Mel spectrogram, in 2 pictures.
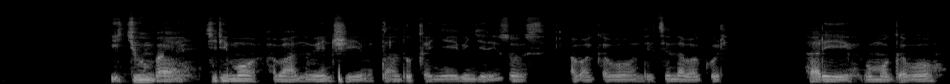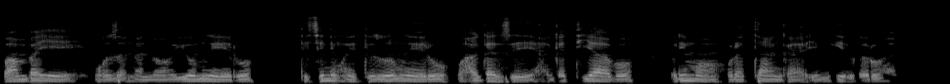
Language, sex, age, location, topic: Kinyarwanda, male, 18-24, Kigali, health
